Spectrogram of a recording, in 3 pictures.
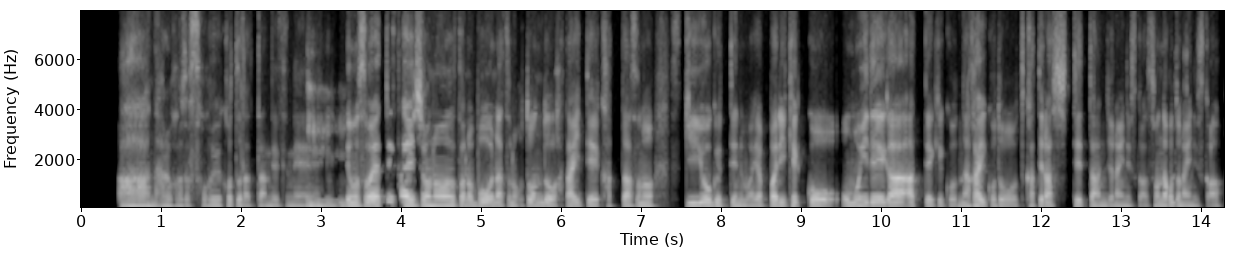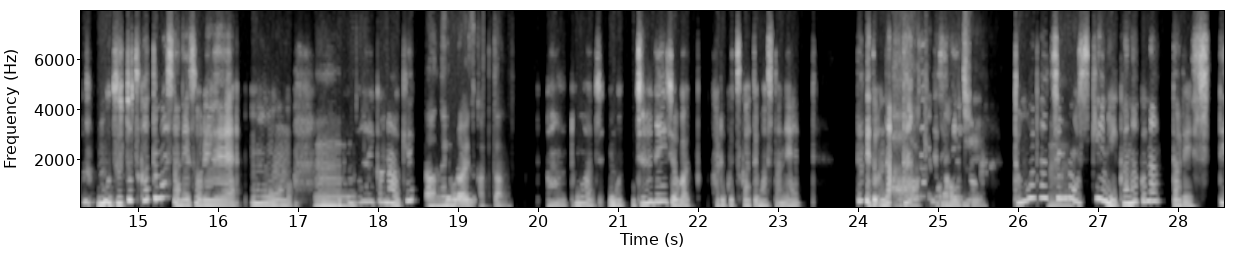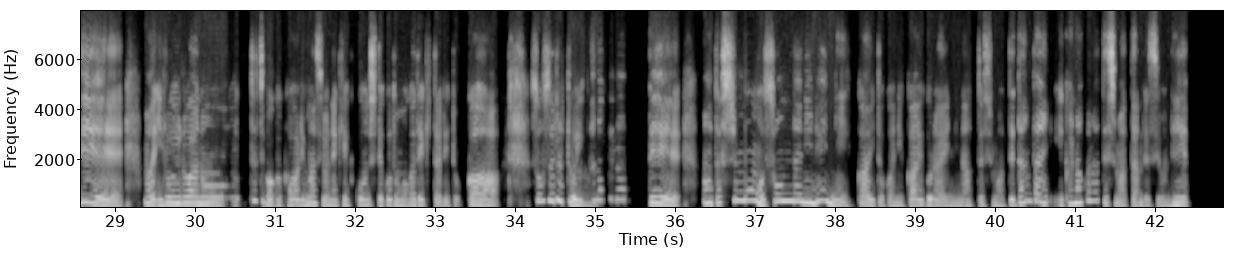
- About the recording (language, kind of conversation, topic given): Japanese, podcast, その趣味を始めたきっかけは何ですか？
- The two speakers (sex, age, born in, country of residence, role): female, 60-64, Japan, Japan, guest; male, 25-29, Japan, Germany, host
- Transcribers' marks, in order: unintelligible speech; tapping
